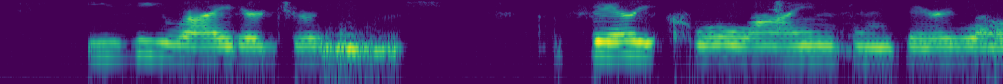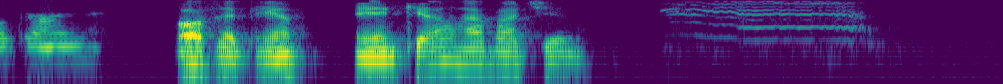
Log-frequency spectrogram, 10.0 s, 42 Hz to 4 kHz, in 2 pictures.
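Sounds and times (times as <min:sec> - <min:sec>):
speech: 0:00.4 - 0:02.2, 0:02.9 - 0:08.0
cat meowing: 0:08.3 - 0:09.4.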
